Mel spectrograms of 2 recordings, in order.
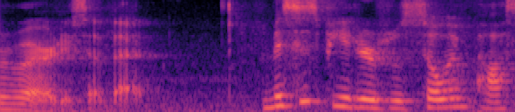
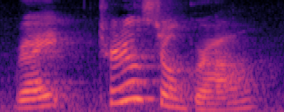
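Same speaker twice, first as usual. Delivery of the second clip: ordinary delivery, nothing marked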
